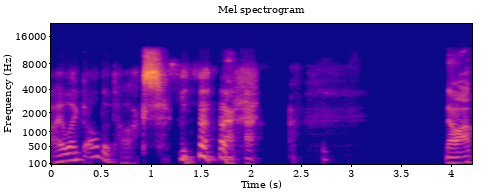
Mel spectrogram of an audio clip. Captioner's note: laughter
